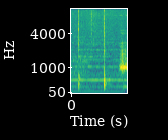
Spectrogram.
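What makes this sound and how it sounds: A living tree trunk is tapped three times on a solid part for comparison with a hollow, rotten area, giving short, dull, low knocks with almost no ring. A steady faint tone runs underneath, rising near the end. The wood here sounds solid and sound, unlike the hollow-sounding rotten section.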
